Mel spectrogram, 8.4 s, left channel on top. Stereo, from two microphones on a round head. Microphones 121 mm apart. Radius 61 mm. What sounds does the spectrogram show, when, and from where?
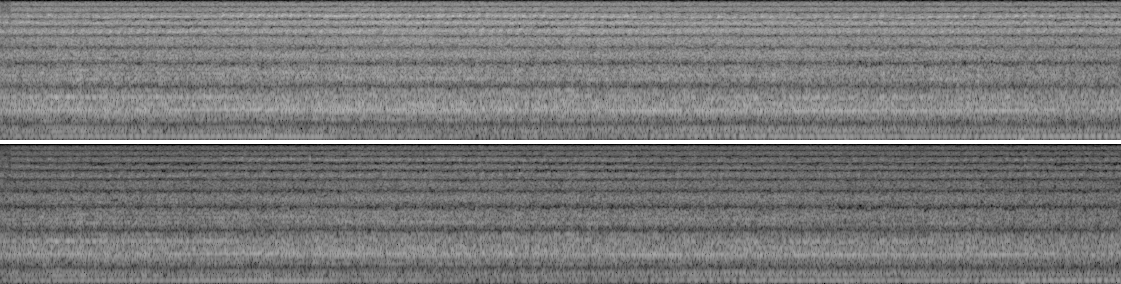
0.0 s a drone: 70° left (ahead or behind)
